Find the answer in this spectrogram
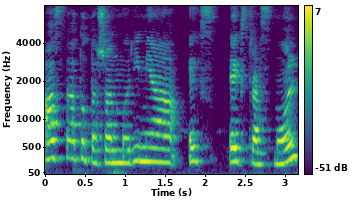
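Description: In a room with audible echo, a woman speaks fairly slowly at a high pitch with ordinary pitch variation. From Romania. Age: 30s. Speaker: YouTuber; haul vlogger. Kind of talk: shopping haul video; casual vlog chat. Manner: casual, with fillers. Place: home room. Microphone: phone near.

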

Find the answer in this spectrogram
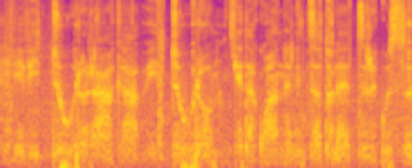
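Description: At a moderate pace, the woman is whispering. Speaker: ASMR creator. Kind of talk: book review to camera, ASMR style. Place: home room. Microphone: studio mic.

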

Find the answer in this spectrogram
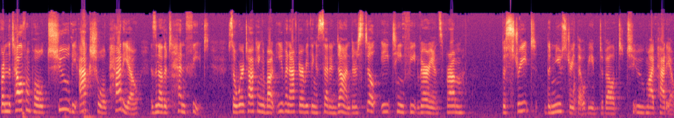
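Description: A woman speaks with a fairly high pitch and ordinary pitch variation, at a moderate pace. It is a plain, everyday voice, with light background noise. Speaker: restaurant owner. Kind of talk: license application hearing. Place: meeting room. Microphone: podium.

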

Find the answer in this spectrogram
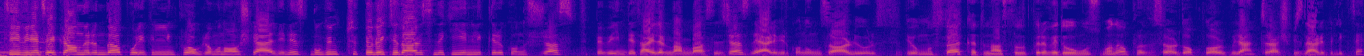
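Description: A woman talks at a very fast pace with hardly any pauses. Her pitch swings very widely. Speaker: TV health show host. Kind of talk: live TV talk show. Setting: studio. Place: studio. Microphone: lapel.

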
